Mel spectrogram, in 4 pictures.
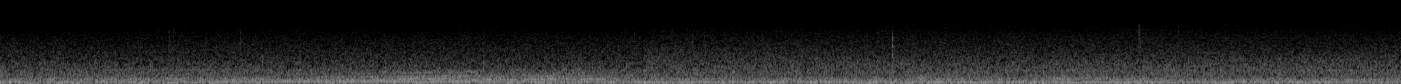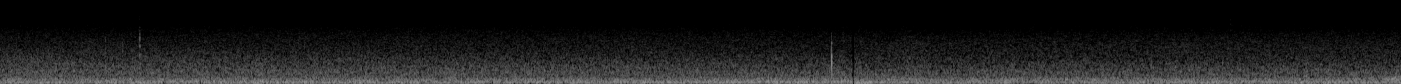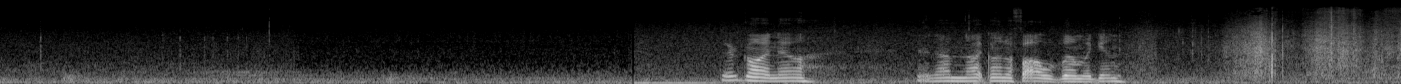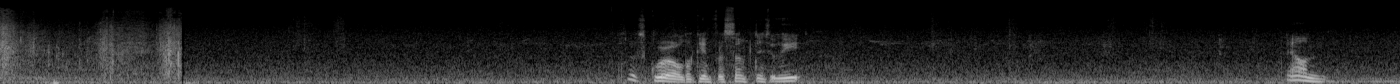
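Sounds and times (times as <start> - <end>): low rumbling background noise: 0.0 - 56.0.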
